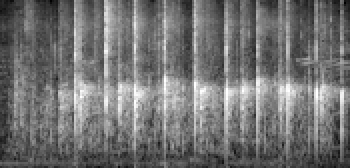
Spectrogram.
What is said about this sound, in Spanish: Así que también hacemos aplausos por ello.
